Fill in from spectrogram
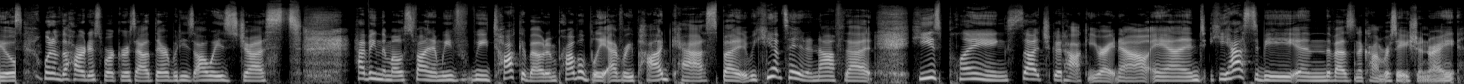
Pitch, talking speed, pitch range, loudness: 200 Hz, 195 wpm, 180-250 Hz, -21 LUFS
